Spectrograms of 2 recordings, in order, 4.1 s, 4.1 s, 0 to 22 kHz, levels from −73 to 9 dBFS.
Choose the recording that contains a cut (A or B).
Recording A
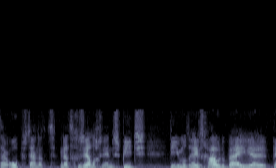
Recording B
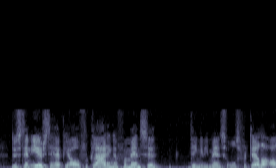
A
